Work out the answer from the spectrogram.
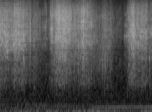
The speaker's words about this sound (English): But I'm walking to the edge of the creek, and the creek is full of leaves.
